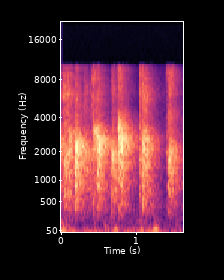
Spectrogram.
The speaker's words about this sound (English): Clap for him.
